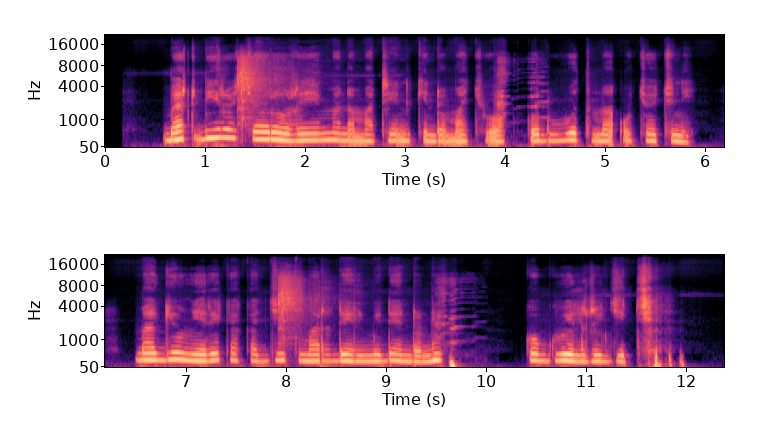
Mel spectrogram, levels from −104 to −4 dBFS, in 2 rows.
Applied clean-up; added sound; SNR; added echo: neural mask model RNNoise.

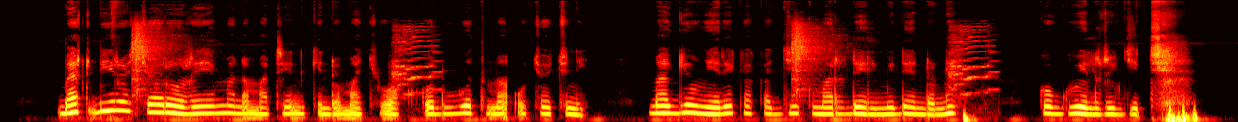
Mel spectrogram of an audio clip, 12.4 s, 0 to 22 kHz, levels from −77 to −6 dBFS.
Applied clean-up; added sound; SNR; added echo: none; Squeak + Shatter; 12 dB; none.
